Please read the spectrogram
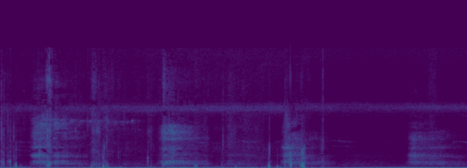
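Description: A man breathing hard in long, heavy breaths after exertion, with footsteps and the occasional snap of twigs and dead branches as he pushes through fallen brush.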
